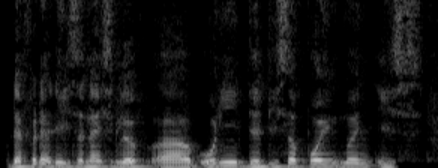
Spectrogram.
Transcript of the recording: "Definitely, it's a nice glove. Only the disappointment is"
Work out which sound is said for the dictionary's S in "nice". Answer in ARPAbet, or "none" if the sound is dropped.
S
